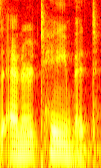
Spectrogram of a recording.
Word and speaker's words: entertainment: by saying entertainment entertainment or sort of make the soften T sound which is entertainment entertainment okay and the third one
